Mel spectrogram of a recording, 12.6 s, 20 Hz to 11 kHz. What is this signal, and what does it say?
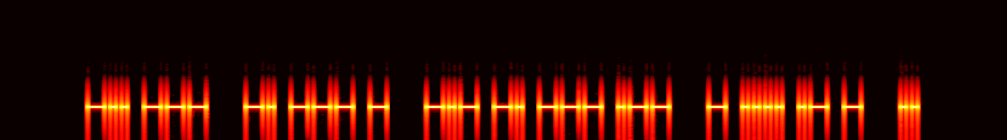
Morse code, heard as a keyed tone, about 17 wpm, 700 Hz. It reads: DO NOT KNOW THAT I
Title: Sets of 5 Words Encore2 17wpm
